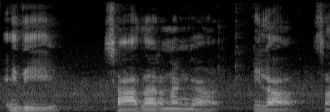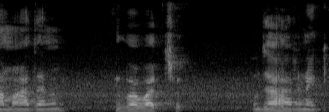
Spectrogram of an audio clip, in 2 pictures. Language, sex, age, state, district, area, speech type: Telugu, male, 18-30, Telangana, Medak, rural, spontaneous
